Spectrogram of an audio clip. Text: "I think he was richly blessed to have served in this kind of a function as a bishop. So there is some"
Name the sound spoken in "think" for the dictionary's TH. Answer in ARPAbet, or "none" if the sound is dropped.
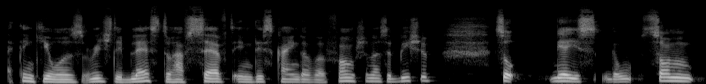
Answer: TH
